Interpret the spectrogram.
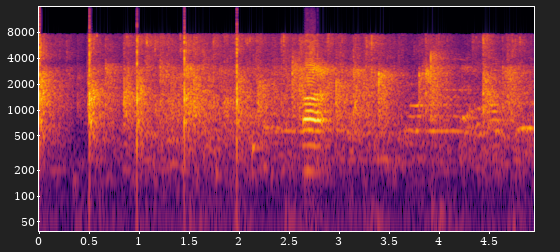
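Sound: audience applause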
